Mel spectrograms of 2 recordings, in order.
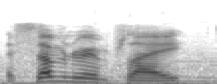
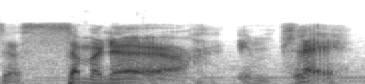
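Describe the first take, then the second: First: It is spoken in the speaker's normal accent. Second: It is spoken with a put-on French accent. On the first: "my non-French accent" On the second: "I'm going to be French with my accent"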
